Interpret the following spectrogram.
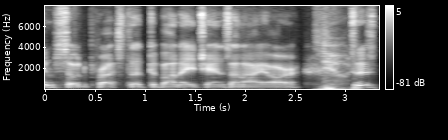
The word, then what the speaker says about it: Achane: you mispronounced his name. It's Achan. Achane.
